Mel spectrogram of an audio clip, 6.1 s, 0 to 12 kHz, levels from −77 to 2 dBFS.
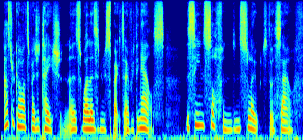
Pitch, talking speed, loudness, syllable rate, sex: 190 Hz, 200 wpm, -20 LUFS, 5.8 syllables/s, female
